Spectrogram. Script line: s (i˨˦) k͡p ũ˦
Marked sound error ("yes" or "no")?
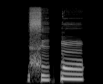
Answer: no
